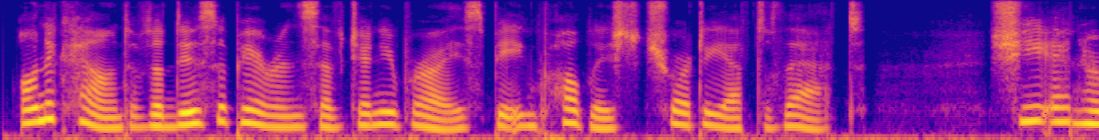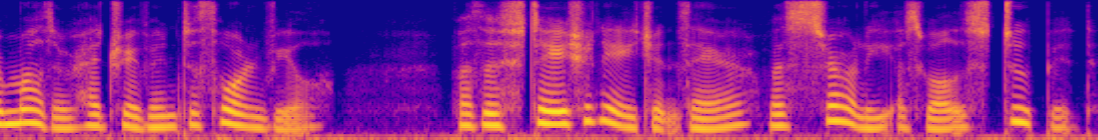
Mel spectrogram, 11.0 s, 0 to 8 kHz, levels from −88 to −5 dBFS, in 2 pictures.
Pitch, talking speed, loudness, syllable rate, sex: 210 Hz, 175 wpm, -19 LUFS, 5.5 syllables/s, female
